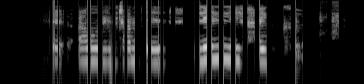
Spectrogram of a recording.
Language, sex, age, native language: Icelandic, female, 9, Icelandic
